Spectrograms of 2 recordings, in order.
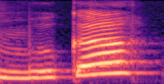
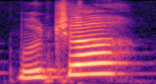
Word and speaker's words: Mucha: kind of a uh is it pronounced mooka mucha you know the really 30s retro artist what's his name you don't know who I'm talking about no I don't think it's moocha m-u-c-h-a -cha mucha that would be mucha yeah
